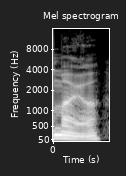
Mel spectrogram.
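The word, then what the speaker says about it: Maher: uh the the the it's spelled m a h e r Bill mayor um Joe Rogan Roseanne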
